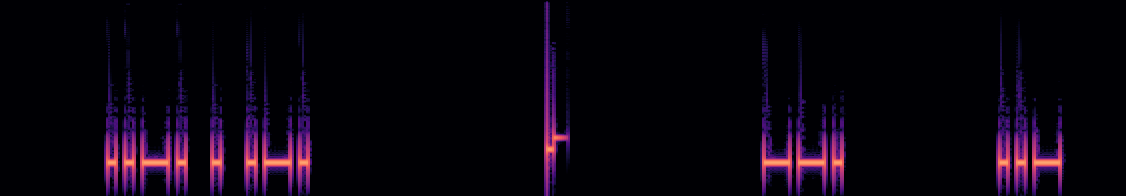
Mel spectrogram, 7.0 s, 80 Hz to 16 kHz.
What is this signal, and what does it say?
Morse code, heard as a keyed tone, about 22 wpm, spaced as for 13 wpm, 700 Hz. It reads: FER GU
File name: Top 20 QSO Elements - 6x Character Spacing - 22wpm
